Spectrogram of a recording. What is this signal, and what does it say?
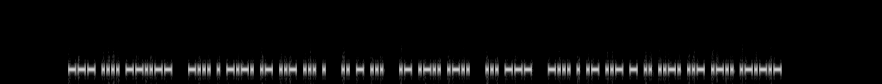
Morse code, heard as a keyed tone, about 50 wpm, 700 Hz. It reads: OH, BECAUSE ITS ALL SO BEAUTIFUL.
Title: Sentences from Top 1000 Words - Review Part 3 - 50wpm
